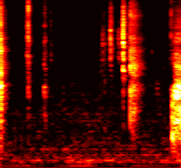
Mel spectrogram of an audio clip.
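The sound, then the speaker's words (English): A South Beach flavor Raise energy drink can is cracked open: a few sharp metallic clicks from the tab, then a bright burst of carbonated hiss at the end. No one speaks. “So I'm going to go ahead and crack this open real quick.”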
